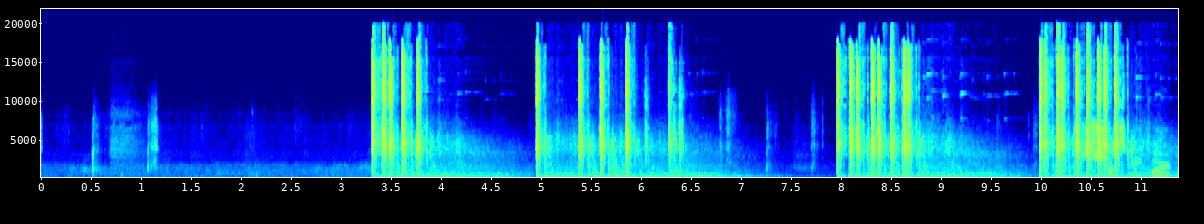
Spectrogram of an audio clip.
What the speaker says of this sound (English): Shots being fired by Duncan over here.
